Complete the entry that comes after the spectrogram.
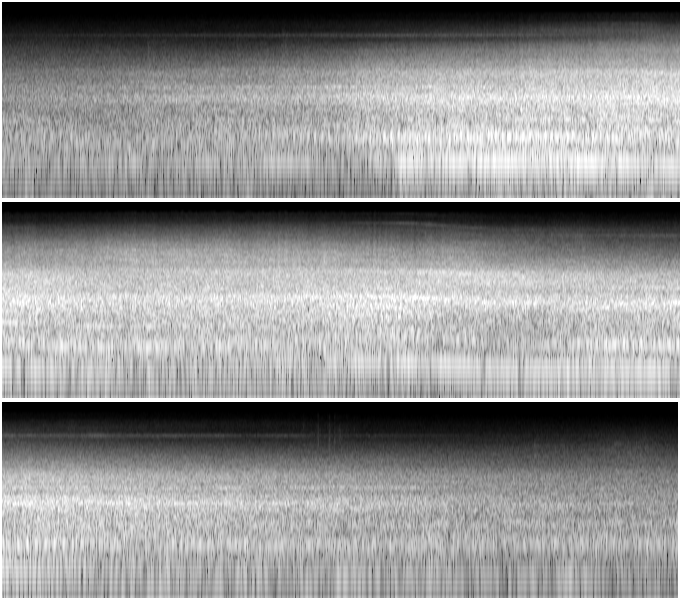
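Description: A train passing: a rushing rumble of rail and engine noise that swells over about four seconds, stays loud for roughly ten seconds, then fades away.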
